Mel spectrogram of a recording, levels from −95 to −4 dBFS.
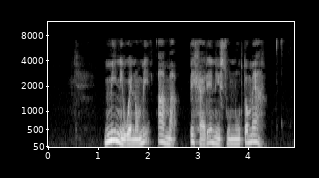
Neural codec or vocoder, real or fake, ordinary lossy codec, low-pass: none; real; MP3, 64 kbps; 7.2 kHz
